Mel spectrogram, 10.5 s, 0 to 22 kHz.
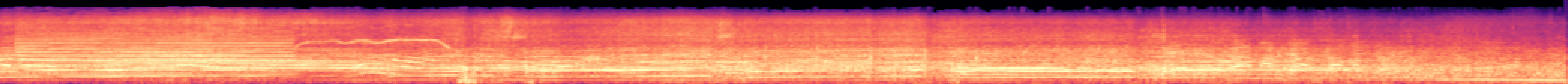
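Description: A BMW E30 rally car revs hard as it accelerates uphill through bends on tarmac.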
